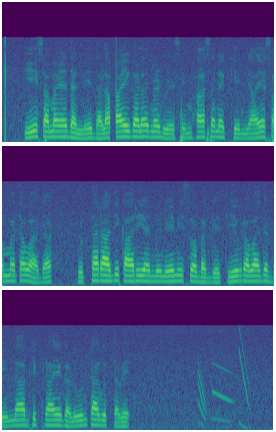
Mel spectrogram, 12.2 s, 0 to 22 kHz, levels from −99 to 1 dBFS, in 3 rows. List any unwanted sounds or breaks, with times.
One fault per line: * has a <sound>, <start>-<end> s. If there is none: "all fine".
* has a dropout, 1.6-1.7 s
* has a chirp, 11.1-11.9 s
